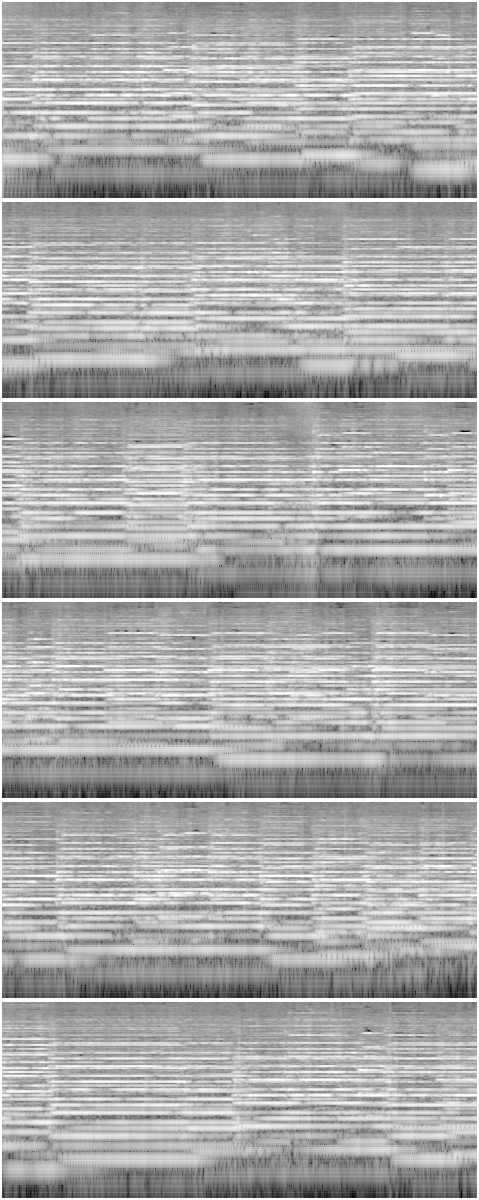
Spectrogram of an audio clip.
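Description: Church organ playing a hymn in full, sustained chords, the bass notes moving every second or two beneath the held harmony.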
